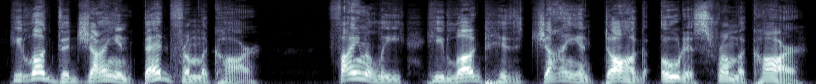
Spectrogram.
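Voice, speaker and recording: Low-voiced, expressive woman storyteller. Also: unhurried, dry recording, studio quality. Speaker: children's book reader.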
